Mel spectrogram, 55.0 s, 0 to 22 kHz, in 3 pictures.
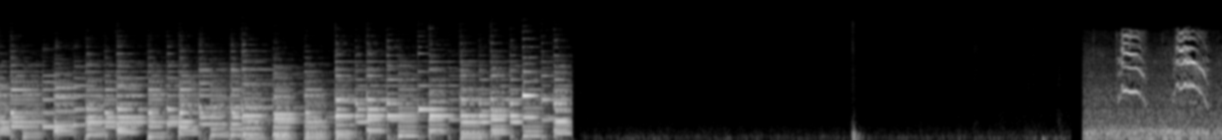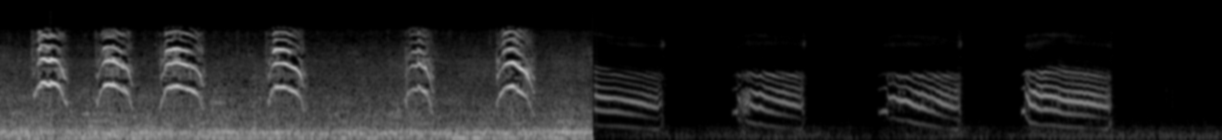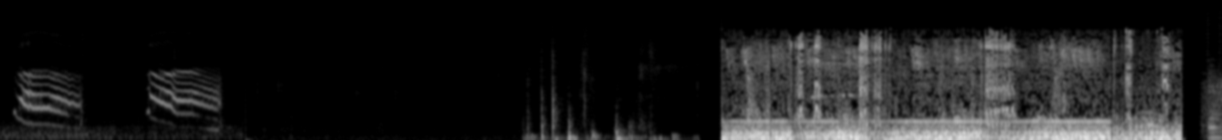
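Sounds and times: cat meowing: 0:16.7 - 0:18.2, 0:18.8 - 0:21.4, 0:22.3 - 0:23.0, 0:24.4 - 0:24.9, 0:25.8 - 0:26.4, 0:27.3 - 0:28.4, 0:29.3 - 0:30.5, 0:31.5 - 0:32.8, 0:33.6 - 0:35.1, 0:36.8 - 0:38.0, 0:38.8 - 0:40.1.

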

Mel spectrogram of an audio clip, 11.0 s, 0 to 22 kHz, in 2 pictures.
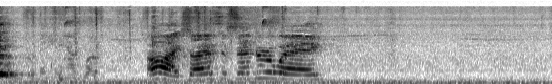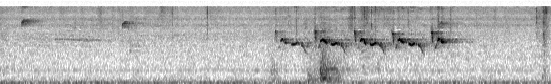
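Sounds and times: bird chirping: 0:04.6 - 0:07.3, 0:08.2 - 0:10.3.

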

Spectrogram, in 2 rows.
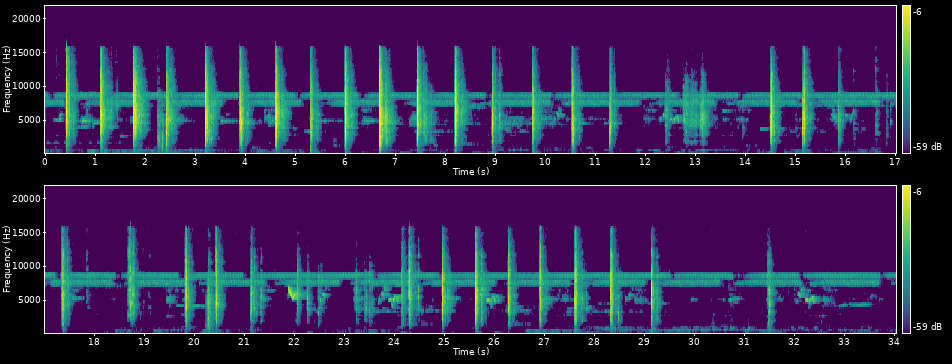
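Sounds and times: hoe chopping dry soil: 0:00.2 - 0:11.6, 0:12.3 - 0:13.4, 0:14.4 - 0:17.7, 0:18.6 - 0:29.5, 0:31.4 - 0:31.8.

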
